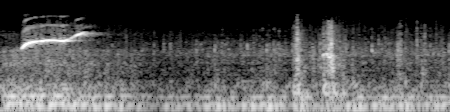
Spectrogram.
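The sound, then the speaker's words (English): A single sharp, rising whistle from a man hailing an approaching cab rings out loudly over the steady low rumble of a car engine and street traffic, followed by a few soft clunks. “He whistled for it.”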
